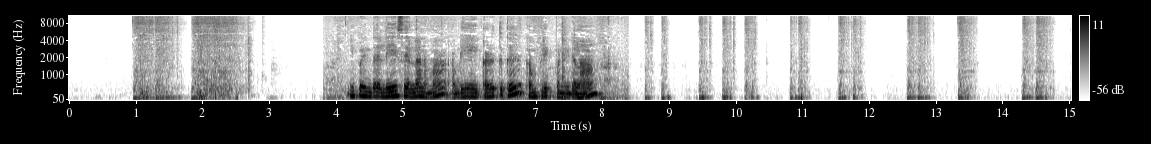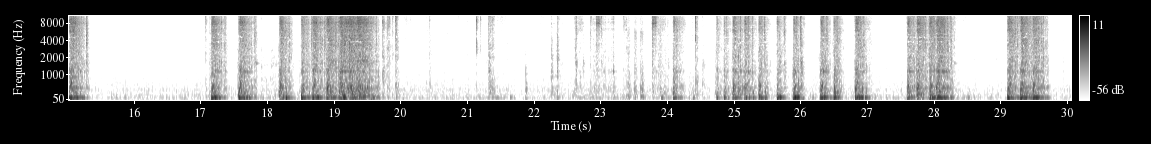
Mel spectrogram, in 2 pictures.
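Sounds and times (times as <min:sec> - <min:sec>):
sewing machine stitching: 0:00.9 - 0:02.9, 0:08.0 - 0:13.7, 0:14.3 - 0:15.4, 0:17.1 - 0:19.9, 0:23.9 - 0:28.4, 0:29.1 - 0:30.0.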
